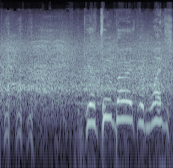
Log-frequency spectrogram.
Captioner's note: applause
